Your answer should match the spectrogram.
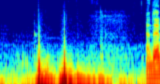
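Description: Two dull low thumps about a third of a second apart, loud and close to the microphone.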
